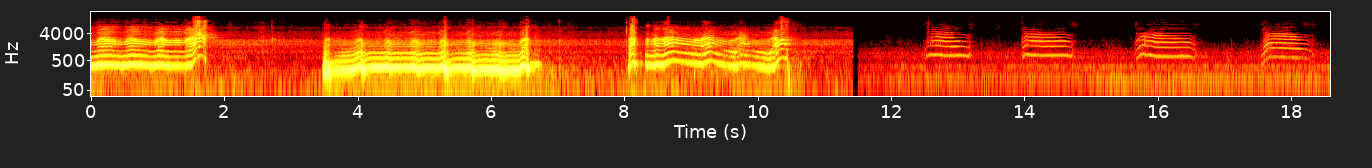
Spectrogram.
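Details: Cat producing long, wavering, strained yowls in three drawn-out bursts, rising and falling in pitch, then four shorter falling meows spaced about two seconds apart, with a faint hum underneath.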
